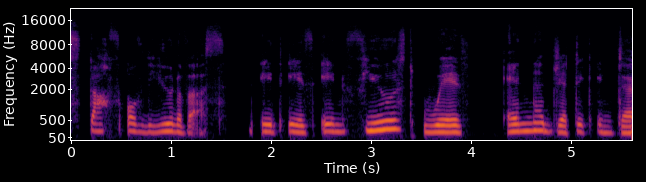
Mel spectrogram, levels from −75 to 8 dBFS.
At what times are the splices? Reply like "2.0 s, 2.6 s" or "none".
1.8 s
